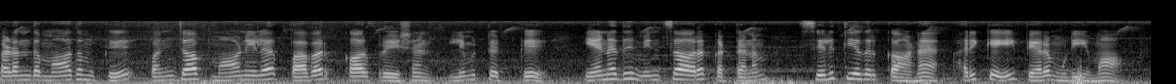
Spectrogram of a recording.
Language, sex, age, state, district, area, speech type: Tamil, female, 60+, Tamil Nadu, Kallakurichi, rural, read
